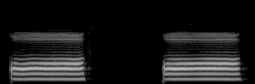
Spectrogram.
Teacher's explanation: क़ाफ अदा होता है जबान की जड़ और ऊपर वाले तालू के नरम हिस्से से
